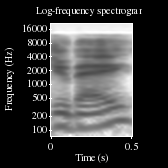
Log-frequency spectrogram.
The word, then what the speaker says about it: Dubé: Your co-authors are Mark O'Donnell and CJ Dubé. Did I get that right, pronunciation?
